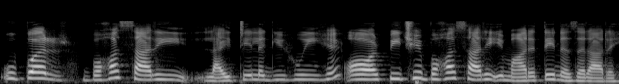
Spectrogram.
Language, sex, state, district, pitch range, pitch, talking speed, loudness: Hindi, female, Maharashtra, Nagpur, 195-255 Hz, 220 Hz, 145 wpm, -22 LUFS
